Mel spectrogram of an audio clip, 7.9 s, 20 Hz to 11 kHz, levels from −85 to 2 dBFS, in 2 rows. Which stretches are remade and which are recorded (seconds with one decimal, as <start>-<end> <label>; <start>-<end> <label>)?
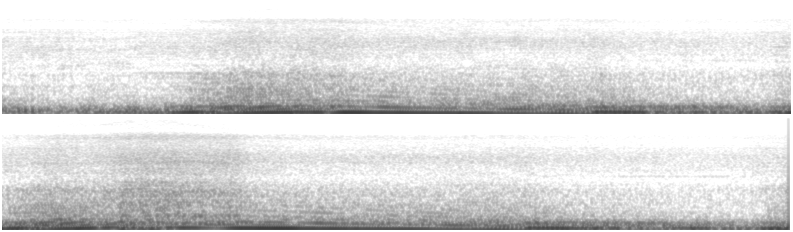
0.0-1.1 remade; 1.1-2.3 recorded; 2.3-2.9 remade; 2.9-7.9 recorded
